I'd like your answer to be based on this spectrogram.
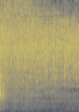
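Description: Chopped bottle gourd sizzles and fries in a pan, a close, steady hiss for about a second with no voices.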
